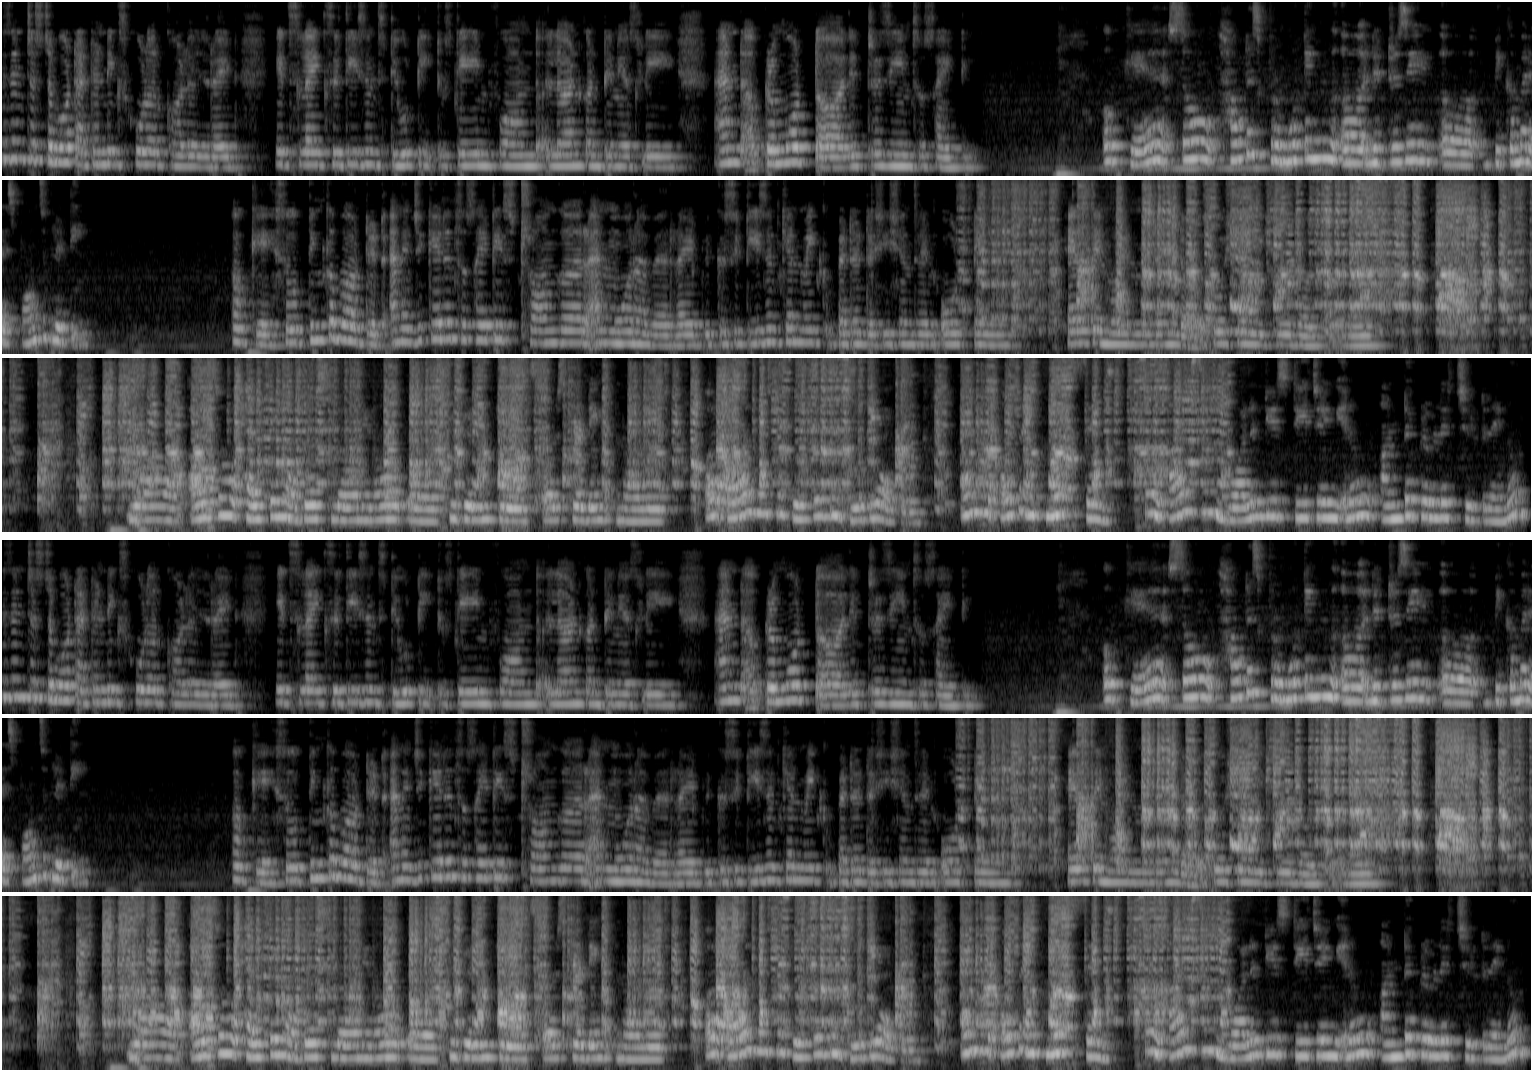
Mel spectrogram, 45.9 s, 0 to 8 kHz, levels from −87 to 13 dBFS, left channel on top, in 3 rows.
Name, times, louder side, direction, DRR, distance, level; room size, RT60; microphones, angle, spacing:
voice 1, 0.0-9.7 17.6-25.6 25.9-29.2, left 1 dB, 40° left, 0.8 m, -35 dB
voice 2, 11.0-16.1 31.8-37.3 37.6-41.7 42.0-45.8, equal, 5° right, 0.6 m, -27 dB
sound 1, 24.8-42.9, right 3 dB, 40° right, 0.7 m, -29 dB
2.1 x 2.1 x 2.9 m
head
